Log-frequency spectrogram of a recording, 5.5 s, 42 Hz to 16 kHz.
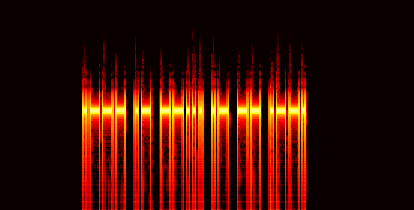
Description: Morse code, heard as a keyed tone, about 28 wpm, 700 Hz. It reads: JA7AMP
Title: DXCC-100 Call Signs - 6 Characters - Repeated 3x - 28wpm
